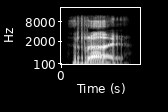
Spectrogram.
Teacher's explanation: लुंठित र जिसमें जीभ की नोक कांपती है। एक ट्रिल होता है र।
